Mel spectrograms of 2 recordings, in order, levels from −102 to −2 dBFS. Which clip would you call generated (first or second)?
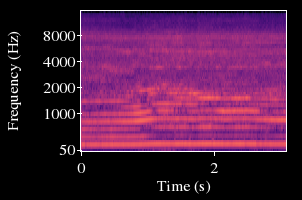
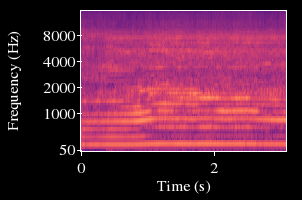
first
